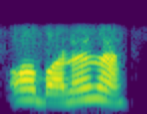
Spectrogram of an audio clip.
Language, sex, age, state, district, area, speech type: Nepali, female, 30-45, West Bengal, Kalimpong, rural, conversation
